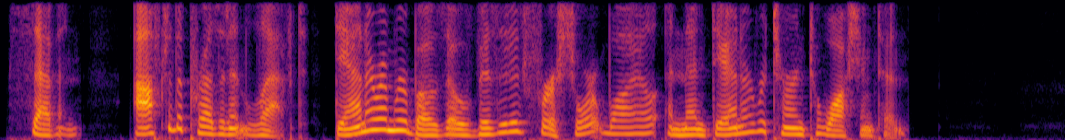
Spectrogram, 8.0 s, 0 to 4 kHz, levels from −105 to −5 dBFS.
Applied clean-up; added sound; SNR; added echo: none; none; none; none.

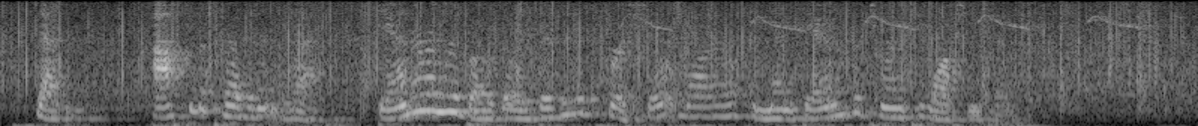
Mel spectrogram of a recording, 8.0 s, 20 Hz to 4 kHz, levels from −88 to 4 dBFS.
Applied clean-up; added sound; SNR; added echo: none; Rain; 7 dB; reverberation time 0.7 s.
